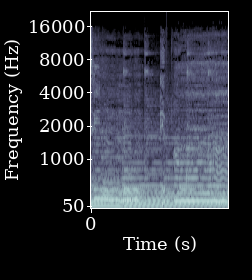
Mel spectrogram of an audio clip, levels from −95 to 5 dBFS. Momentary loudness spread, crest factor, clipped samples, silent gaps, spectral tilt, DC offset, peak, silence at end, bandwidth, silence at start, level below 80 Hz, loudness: 4 LU; 12 dB; under 0.1%; none; -7 dB/octave; under 0.1%; -6 dBFS; 0 s; 14.5 kHz; 0 s; -28 dBFS; -20 LUFS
